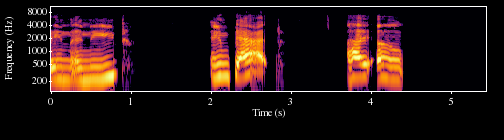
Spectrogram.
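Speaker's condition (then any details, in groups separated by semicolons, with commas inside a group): Cerebral palsy; from birth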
